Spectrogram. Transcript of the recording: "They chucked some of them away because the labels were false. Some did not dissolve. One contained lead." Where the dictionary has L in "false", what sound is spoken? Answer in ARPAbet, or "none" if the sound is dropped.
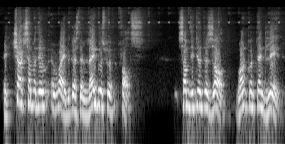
L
